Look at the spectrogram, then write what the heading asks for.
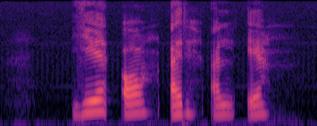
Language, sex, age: Norwegian, female, 41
